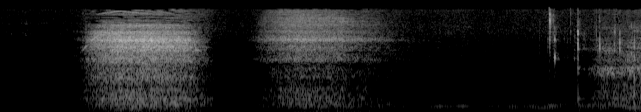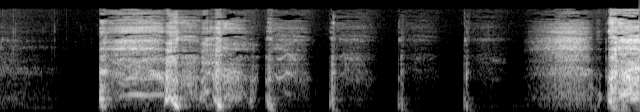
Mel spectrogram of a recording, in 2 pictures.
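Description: Two audible breaths in, then a loud cough followed by a run of short, sharp coughs.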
